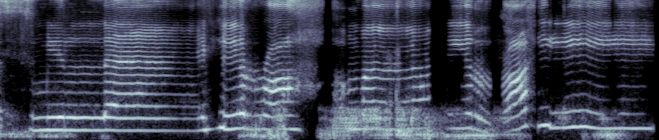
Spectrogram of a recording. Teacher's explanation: lanya tidak terlalu panjang. Lanya dua harokat saja.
